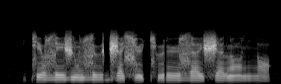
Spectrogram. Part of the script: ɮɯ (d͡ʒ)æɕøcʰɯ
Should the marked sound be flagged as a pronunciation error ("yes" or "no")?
no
